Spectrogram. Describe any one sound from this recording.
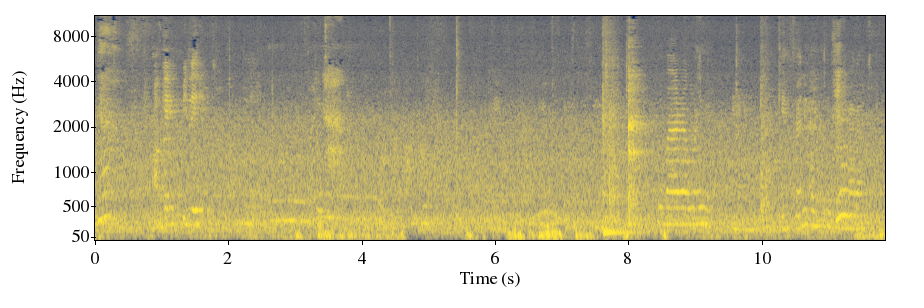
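Children chatter nearby.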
